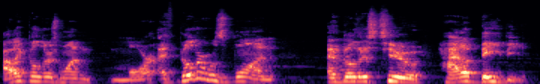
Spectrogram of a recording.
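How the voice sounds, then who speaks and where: A man's voice: a little high, expressive, unhurried, faint music behind. Rambling man in an echoey room. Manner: rambling, many fillers like "um" and "like". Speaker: gaming channel co-host. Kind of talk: casual chat about video games.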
